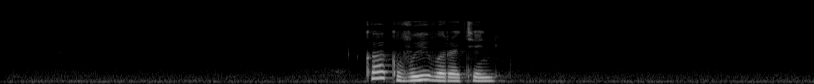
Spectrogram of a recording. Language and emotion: Russian, sad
